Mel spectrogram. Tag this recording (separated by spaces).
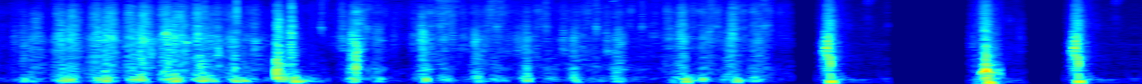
cartoon foley jump kick kung-fu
